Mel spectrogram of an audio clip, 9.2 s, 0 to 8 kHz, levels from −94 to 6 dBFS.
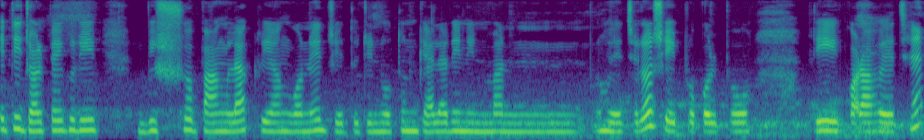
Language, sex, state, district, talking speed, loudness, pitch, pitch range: Bengali, female, West Bengal, Jalpaiguri, 95 wpm, -19 LUFS, 195 Hz, 190-210 Hz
